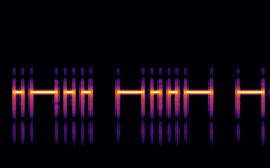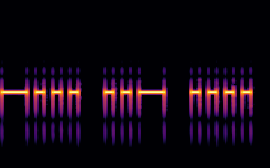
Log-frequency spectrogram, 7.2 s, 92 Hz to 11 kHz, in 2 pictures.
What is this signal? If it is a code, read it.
Morse code, heard as a keyed tone, about 10 wpm, 800 Hz. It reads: LX7UH
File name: LEZIONI / 9 2867 10wpm 2733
